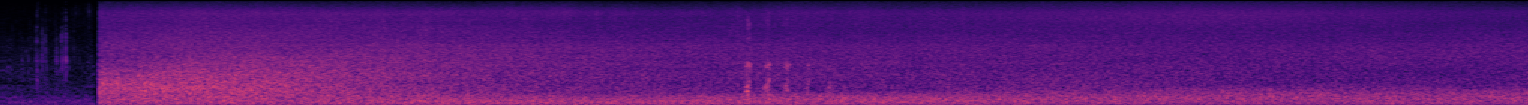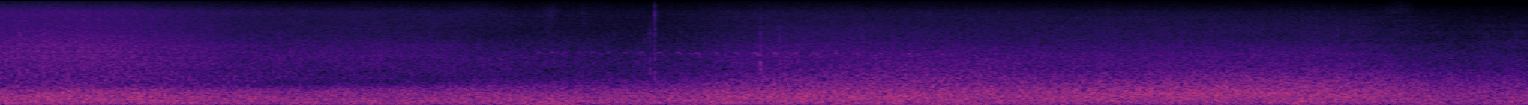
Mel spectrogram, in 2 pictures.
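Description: Ocean surf breaking and washing up a sandy beach: a steady wash of waves that cuts in suddenly about a second in and swells and eases slowly.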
